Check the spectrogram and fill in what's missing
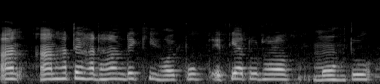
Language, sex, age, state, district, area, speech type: Assamese, female, 45-60, Assam, Lakhimpur, rural, spontaneous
